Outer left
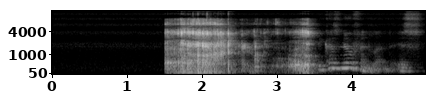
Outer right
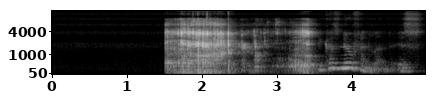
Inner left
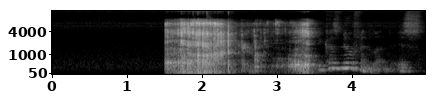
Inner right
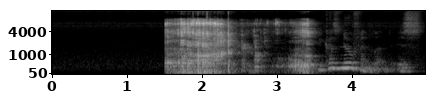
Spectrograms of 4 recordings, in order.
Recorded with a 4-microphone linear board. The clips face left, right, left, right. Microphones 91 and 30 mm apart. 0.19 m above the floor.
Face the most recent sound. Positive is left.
turn(degrees=10)  # may be behind; listen again after turning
